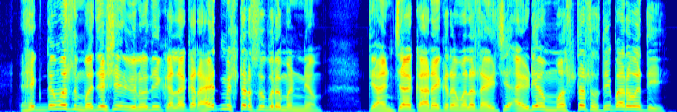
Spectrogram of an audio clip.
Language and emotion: Marathi, happy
